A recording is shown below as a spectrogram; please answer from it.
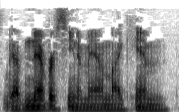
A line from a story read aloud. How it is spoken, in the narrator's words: they would mutter to themselves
